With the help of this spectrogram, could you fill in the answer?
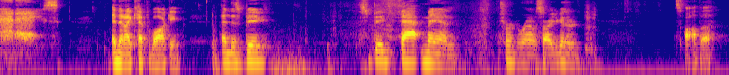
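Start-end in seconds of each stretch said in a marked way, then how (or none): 0.0-0.9 soft, breathy whisper right up close. Retelling whispering a word into a passing man's ear: retelling a whisper. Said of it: "I went in his ear".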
